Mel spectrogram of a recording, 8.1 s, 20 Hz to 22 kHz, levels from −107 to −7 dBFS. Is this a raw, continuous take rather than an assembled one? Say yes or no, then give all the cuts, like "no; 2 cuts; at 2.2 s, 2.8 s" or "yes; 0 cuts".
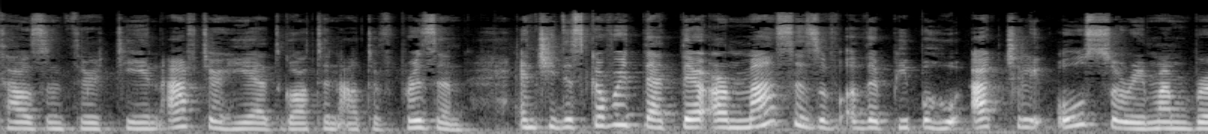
no; 1 cut; at 3.2 s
